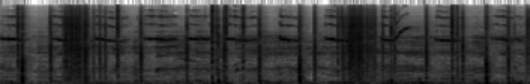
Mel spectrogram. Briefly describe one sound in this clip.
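Fireworks burst with sharp bangs and crackles.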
